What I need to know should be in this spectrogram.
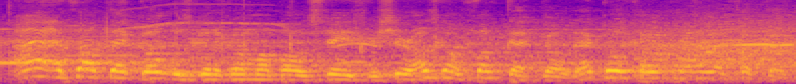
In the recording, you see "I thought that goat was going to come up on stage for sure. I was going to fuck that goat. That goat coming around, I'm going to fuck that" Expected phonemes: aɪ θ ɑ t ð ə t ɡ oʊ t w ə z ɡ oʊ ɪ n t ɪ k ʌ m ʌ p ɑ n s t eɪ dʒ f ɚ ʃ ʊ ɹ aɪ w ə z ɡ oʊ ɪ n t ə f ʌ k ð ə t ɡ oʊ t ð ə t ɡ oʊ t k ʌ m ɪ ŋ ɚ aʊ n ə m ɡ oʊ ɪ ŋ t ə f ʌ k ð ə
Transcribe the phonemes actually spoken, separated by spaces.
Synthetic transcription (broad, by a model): aɪ θ ɑ t ð ə t ɡ oʊ t w ə z ɡ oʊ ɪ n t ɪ k ʌ m ʌ p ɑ s t eɪ dʒ f ɚ ʃ ʊ ɹ aɪ w ə z ɡ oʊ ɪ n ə f ʌ k ð ə t ɡ oʊ t ð ə t ɡ oʊ t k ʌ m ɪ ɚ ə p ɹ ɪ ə f ʌ k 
